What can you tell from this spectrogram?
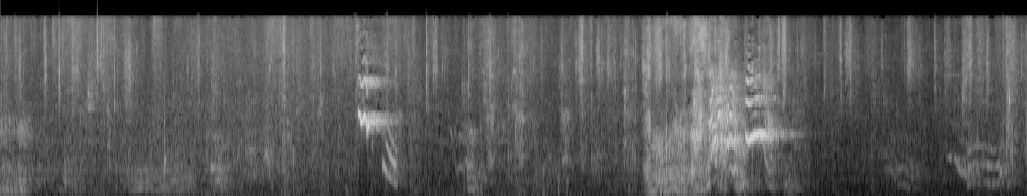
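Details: Labrador retriever puppies from a B litter playing together, giving two loud bursts of high, squealing yelps amid softer scuffling, growly play noises and quiet background sounds.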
